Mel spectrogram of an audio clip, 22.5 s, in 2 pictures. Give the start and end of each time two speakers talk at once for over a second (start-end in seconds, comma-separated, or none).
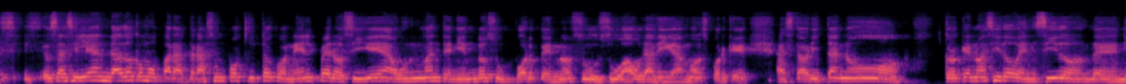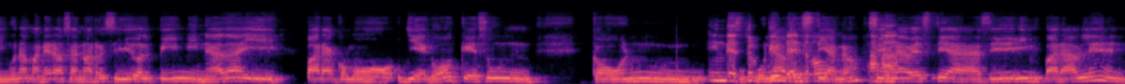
18.3-20.4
